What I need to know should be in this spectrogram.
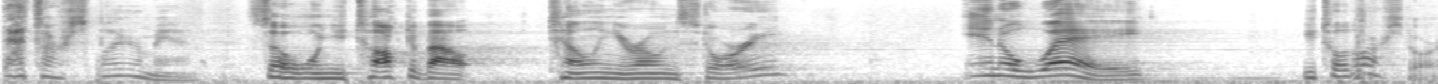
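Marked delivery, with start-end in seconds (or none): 0.0-1.0 acted, hushed, very quiet gasping wonder. Recounting pointing at the screen alone in the theater, retelling an awed gasp.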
